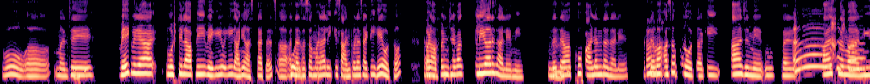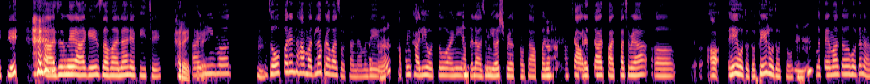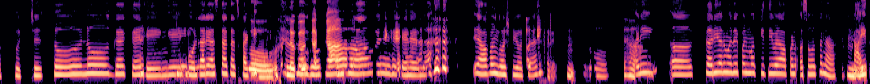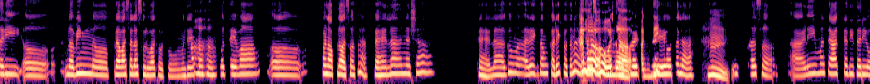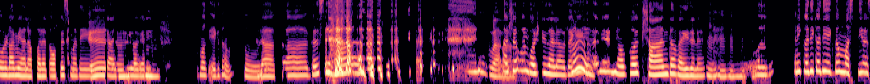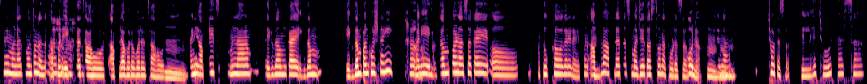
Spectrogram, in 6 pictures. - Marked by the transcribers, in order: joyful: "आ हा हा!"; chuckle; joyful: "आज मै उपर आसमा नीचे, आज मै आगे जमाना है पीछे"; singing: "आज मै उपर आसमा नीचे"; laughing while speaking: "नीचे"; chuckle; other background noise; singing: "कुछ तो लोग कहेंगे"; singing: "लोगों का काम है केहना"; laughing while speaking: "पाठी"; laugh; chuckle; laughing while speaking: "कहना"; singing: "पहला नशा पहला खुमार"; laugh; tapping; singing: "कोरा कागज था ये"; laugh; laughing while speaking: "अशा पण गोष्टी झाल्या होत्या की अरे नको, एक शांत पाहिजेल आहे"; "पाहिजे" said as "पाहिजेल"; singing: "दिल है छोटासा"
- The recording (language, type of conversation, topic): Marathi, podcast, तुला कोणत्या गाण्यांनी सांत्वन दिलं आहे?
